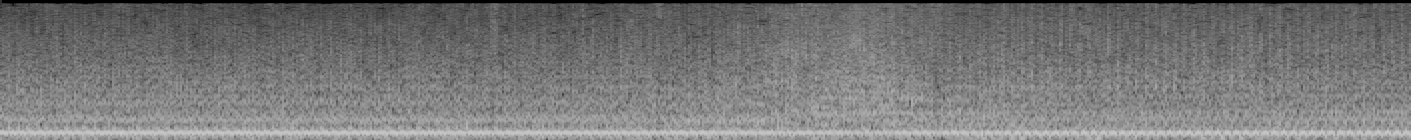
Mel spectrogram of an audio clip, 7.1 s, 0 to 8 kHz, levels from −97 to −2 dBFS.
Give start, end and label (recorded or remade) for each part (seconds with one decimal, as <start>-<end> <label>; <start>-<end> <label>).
0.0-7.1 recorded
